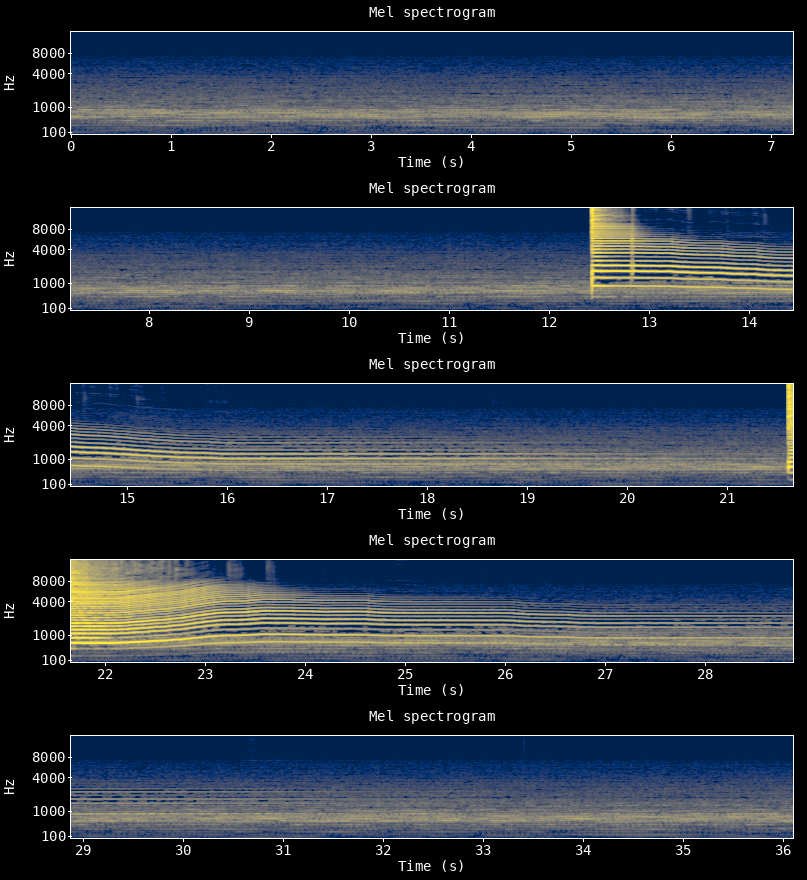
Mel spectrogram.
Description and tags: GeoShred Drone and Sitar
Playing with the GeoShred app from moForte using the “Sitar+Sympathetic Drones” patch.
drone, GeoShred, sitar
